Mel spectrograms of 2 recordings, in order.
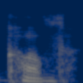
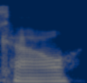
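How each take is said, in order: First: The syllable ends in a 'v' consonant sound. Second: The syllable ends in an 'ow' vowel glide. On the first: The speaker calls it right. "it's a cov" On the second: The speaker calls it wrong. "It's not a cow"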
